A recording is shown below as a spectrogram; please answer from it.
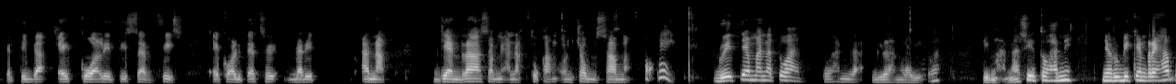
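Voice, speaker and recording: A middle-aged man, a pastor giving a testimony sermon and acting out dialogue as he tells his story. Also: no echo. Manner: lively storytelling, acts out dialogue with shifting pitch.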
